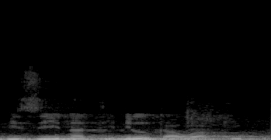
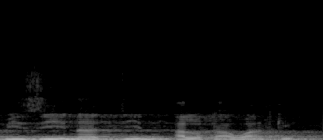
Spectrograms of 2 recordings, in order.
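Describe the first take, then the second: First: The words are linked through a connecting ni sound. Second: The next vowel starts separately with its own onset. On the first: The speaker calls it right. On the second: The speaker calls it wrong.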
